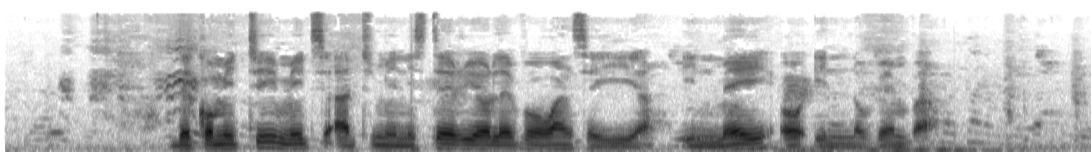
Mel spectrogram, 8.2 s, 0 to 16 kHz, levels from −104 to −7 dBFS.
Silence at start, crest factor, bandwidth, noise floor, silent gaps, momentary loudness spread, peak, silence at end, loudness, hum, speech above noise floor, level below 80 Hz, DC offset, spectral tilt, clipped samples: 0.4 s; 20 dB; 11.5 kHz; -53 dBFS; none; 13 LU; -6 dBFS; 0.4 s; -26 LUFS; none; 27 dB; -50 dBFS; under 0.1%; -6 dB/octave; under 0.1%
